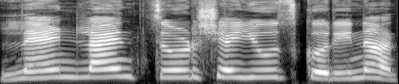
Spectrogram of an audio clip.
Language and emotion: Goan Konkani, neutral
